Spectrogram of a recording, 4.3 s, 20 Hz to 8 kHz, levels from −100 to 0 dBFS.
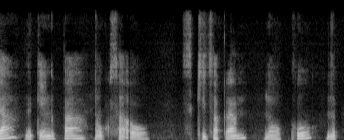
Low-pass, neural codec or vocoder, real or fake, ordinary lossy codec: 7.2 kHz; codec, 44.1 kHz, 2.6 kbps, DAC; fake; none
